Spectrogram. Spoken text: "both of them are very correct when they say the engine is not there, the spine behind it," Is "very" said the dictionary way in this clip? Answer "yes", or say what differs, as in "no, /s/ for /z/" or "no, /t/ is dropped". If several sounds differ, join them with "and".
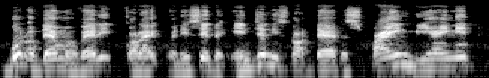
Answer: yes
